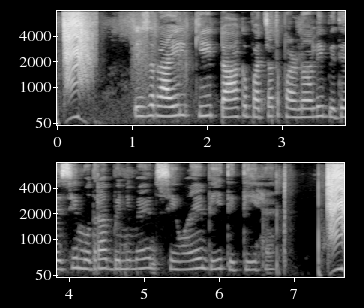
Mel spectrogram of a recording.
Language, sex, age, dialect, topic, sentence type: Hindi, female, 25-30, Garhwali, banking, statement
